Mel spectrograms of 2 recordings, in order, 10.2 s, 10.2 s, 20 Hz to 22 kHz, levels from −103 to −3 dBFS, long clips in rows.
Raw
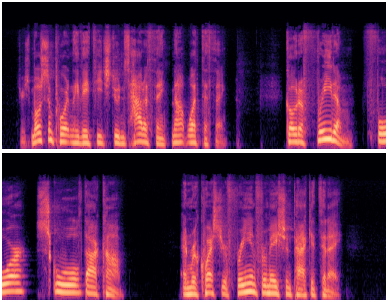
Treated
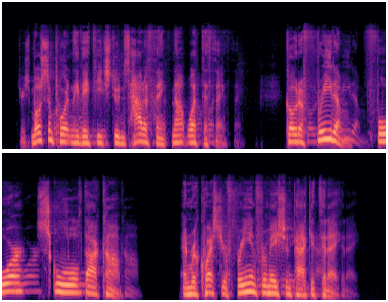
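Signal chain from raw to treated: single-tap delay 248 ms −22.5 dB
level −7.5 dB

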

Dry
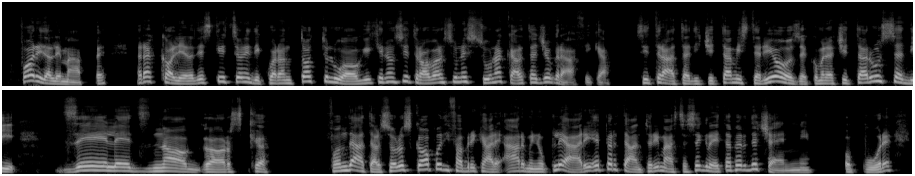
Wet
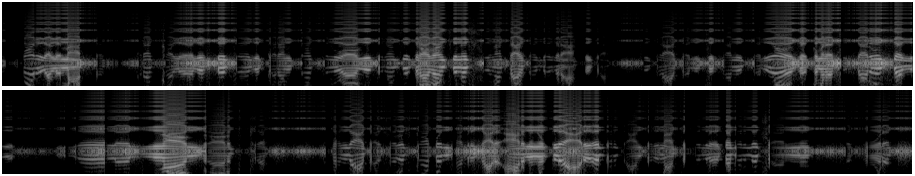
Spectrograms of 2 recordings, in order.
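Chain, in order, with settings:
running median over 15 samples
wind on the microphone 83 Hz −31 dBFS
dynamic equaliser 250 Hz, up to +4 dB, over −37 dBFS, Q 1.3
volume swells 509 ms
ring modulator with a square carrier 1,100 Hz
level −6 dB

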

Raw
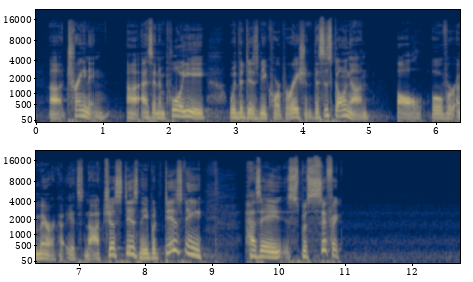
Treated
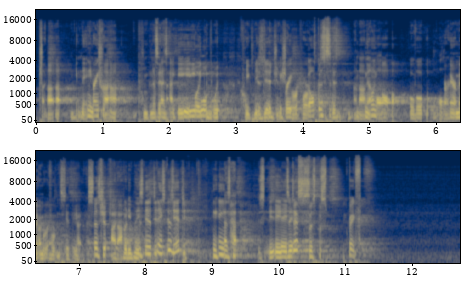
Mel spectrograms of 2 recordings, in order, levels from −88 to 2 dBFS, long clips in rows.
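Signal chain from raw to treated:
slices reordered back to front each 85 ms, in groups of 6
comb and all-pass reverb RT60 0.95 s, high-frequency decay 0.6×, pre-delay 100 ms, DRR 13 dB
level +6 dB

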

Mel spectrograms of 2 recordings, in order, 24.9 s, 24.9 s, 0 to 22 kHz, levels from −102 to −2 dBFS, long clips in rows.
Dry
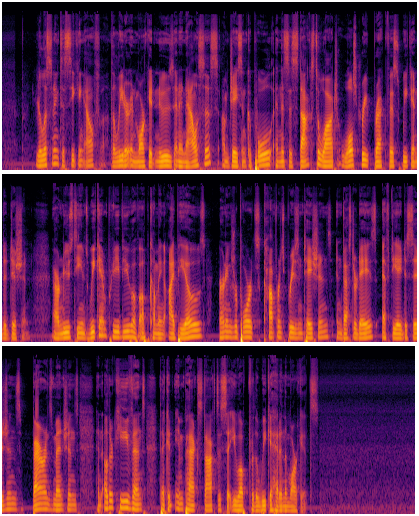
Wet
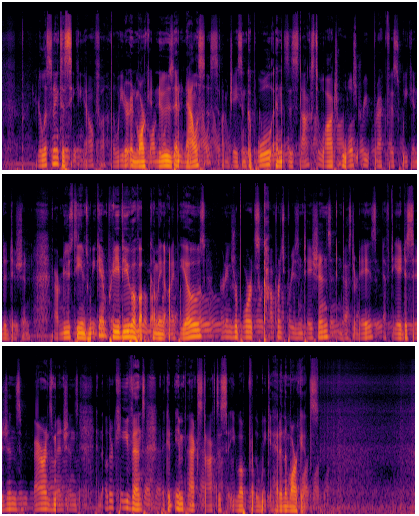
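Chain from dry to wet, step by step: rotating-speaker cabinet horn 5 Hz, later 0.7 Hz, at 0:04.69
volume swells 659 ms
delay with a band-pass on its return 227 ms, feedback 35%, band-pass 450 Hz, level −12 dB
in parallel at −1 dB: output level in coarse steps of 19 dB

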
